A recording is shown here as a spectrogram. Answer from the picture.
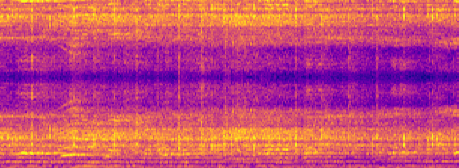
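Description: Steady low rumble of room or microphone noise, with faint distant voices murmuring over it.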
